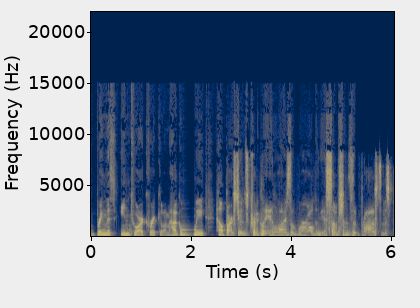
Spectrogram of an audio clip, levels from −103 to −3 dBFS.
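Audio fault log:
1.81–2.06 s, call audio freeze: Packets were likely held up in transit and the jitter buffer ran dry. The receiver stretched the last sound into a fading buzz or hiss for about 230 ms. The audio then resumes where it stopped, so a pause is inserted but nothing is lost.
2.16–2.20 s, 2.26–2.29 s, 2.31–2.34 s, short concealed packet loss: About 20 ms of audio missed the decoder each time. The receiver patched each hole by extending the preceding sound and blending back in. The result is three quick smears or wobbles in close succession.
2.71 s to the end, call bitrate drop: The bandwidth estimate collapsed, and the encoder fell from 32 to 6 kbps. Its audio bandwidth narrowed from 20 kHz to 8 kHz. Coarser coding leaves the sound rough, watery and muffled, bottoming out for about 2.4 s.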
